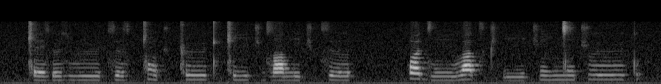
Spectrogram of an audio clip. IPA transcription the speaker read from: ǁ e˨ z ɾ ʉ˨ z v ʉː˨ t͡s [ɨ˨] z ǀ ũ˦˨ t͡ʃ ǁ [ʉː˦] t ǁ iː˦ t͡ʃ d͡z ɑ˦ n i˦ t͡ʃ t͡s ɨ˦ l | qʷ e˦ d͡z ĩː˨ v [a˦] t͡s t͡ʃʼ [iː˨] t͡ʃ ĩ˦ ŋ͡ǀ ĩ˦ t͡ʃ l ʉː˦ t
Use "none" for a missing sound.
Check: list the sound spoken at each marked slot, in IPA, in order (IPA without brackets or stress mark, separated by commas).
ɨ˨, ʉː˦, a˦, iː˨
